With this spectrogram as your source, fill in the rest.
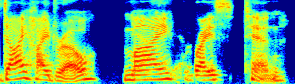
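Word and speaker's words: dihydromyricetin: do you spell that it's dihydro my rice tin so it's very my rice tin my like if you know if you like went to a Chinese restaurant this is my rice tin brilliant that is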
